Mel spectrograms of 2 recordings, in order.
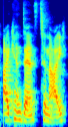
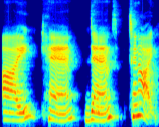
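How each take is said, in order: First: Said in the usual way. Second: Slow, carefully spelled out example; slow model sentence. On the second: Shown as a demonstration. Teacher modelling the sentence slowly for students. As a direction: read each word out slowly. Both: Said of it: "Miremos un ejemplo".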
